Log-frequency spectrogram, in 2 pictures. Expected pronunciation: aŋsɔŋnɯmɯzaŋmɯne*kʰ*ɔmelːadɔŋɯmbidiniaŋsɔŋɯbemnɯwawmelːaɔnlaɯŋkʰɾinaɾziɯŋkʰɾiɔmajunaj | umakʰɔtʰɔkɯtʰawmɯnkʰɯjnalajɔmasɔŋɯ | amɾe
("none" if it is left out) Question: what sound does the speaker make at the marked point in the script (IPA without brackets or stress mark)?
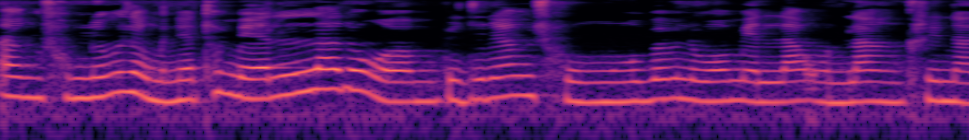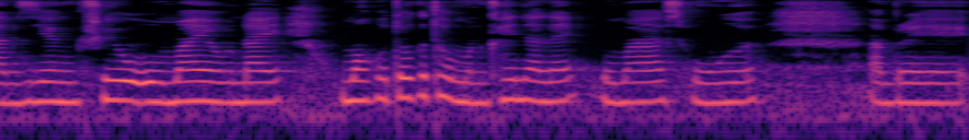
tʰ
